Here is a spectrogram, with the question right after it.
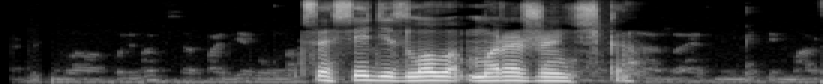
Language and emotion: Russian, neutral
